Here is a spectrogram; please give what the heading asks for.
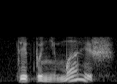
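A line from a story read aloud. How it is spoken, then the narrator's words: Exclamation. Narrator (Russian): воскликнула Джулиан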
